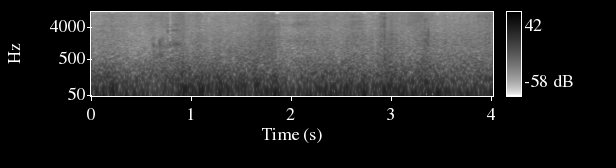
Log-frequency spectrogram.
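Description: Strong wind at a high, open viewpoint near Manchester, a loud continuous buffeting roar blasting the microphone with low rumble throughout, no talk.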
